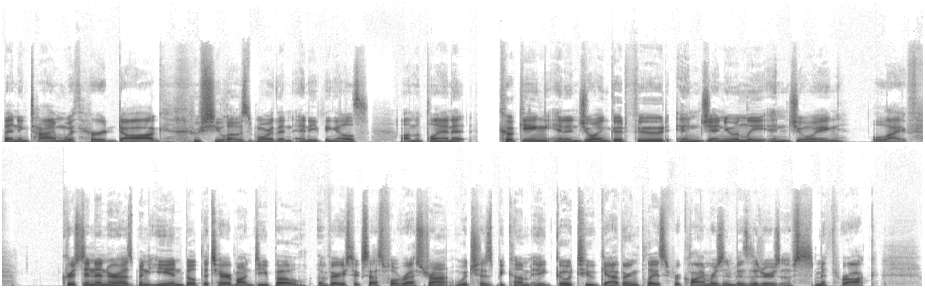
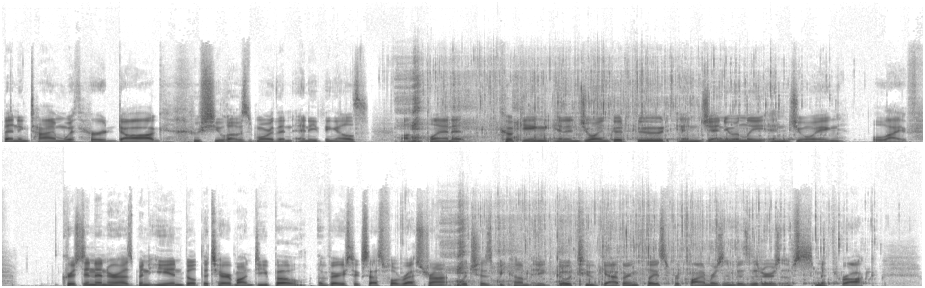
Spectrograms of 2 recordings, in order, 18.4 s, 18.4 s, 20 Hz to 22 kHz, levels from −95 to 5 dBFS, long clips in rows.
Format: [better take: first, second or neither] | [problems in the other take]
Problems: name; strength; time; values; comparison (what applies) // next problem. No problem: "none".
first | hiss; loud; throughout; 10 dB below the speech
